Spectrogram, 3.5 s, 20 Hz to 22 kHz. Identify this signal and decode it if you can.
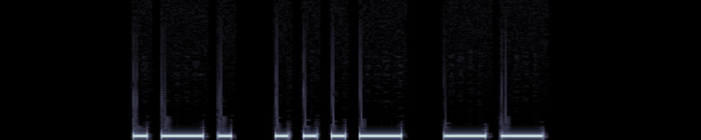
Morse code, heard as a keyed tone, about 17 wpm, 700 Hz. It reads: RVM
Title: USA Call Sign Postfixes - 3 Letters 17wpm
